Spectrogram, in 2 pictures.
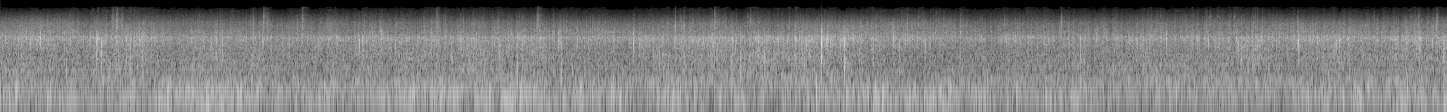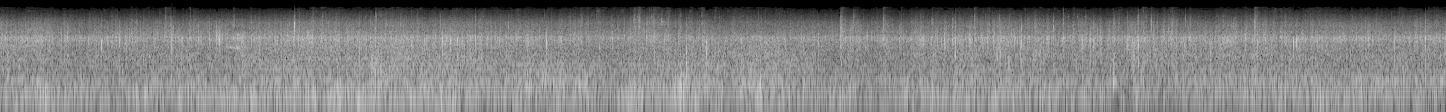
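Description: Tyres rolling over a gravel road: a steady rumble and crunch with small stones crackling and pinging, mixed with wind on the microphone.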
